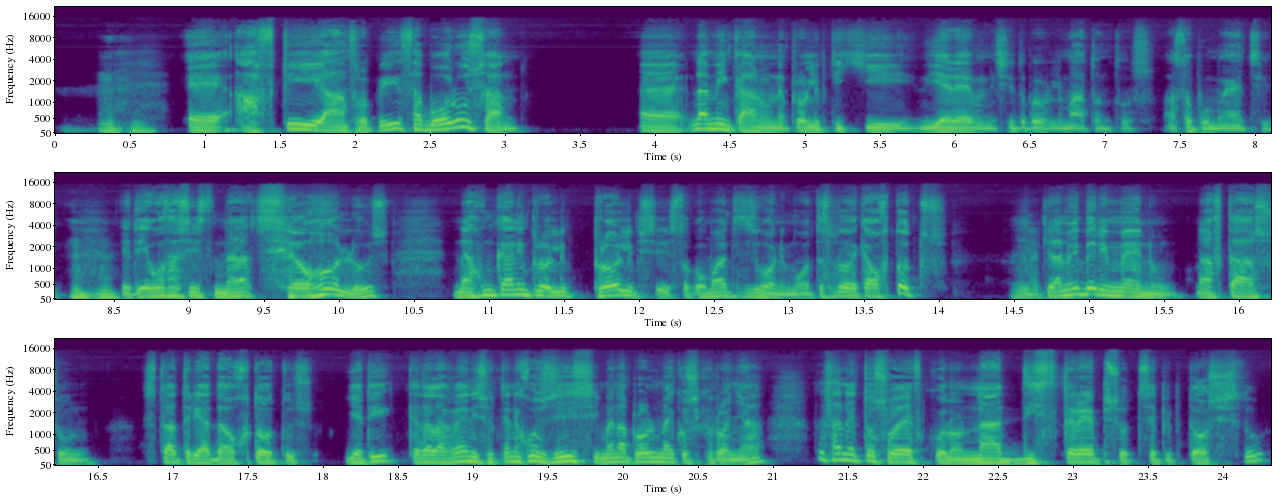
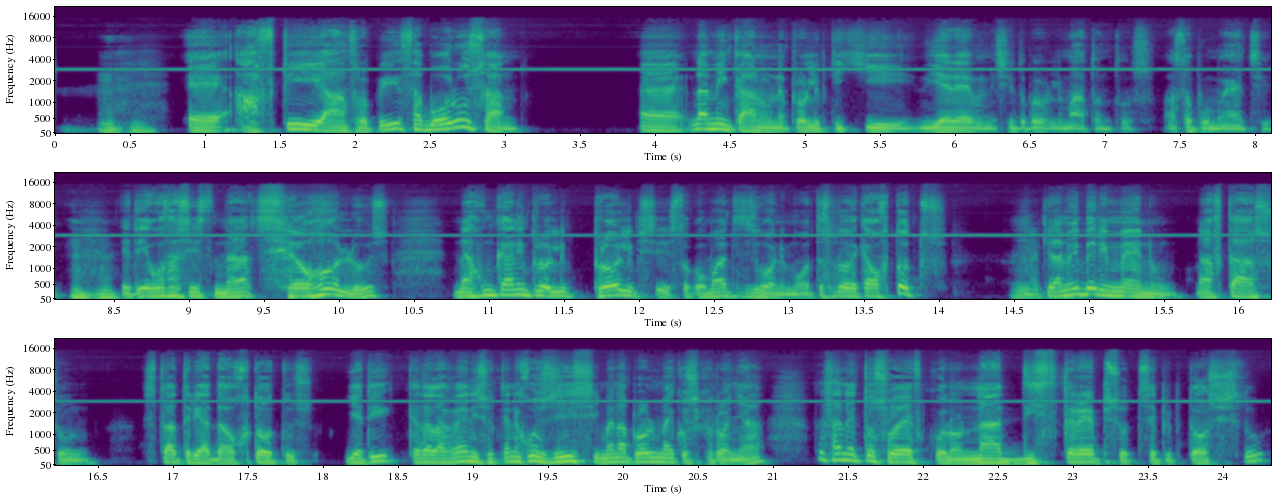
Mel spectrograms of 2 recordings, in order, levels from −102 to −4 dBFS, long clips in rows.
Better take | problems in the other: first | high-pitched whine; noticeable; throughout; 3 kHz, 15 dB below the speech

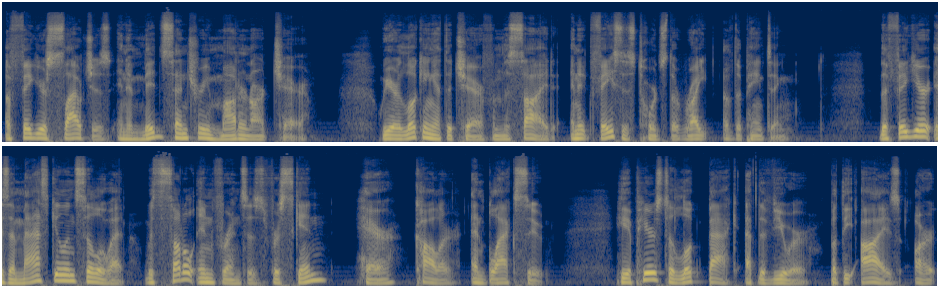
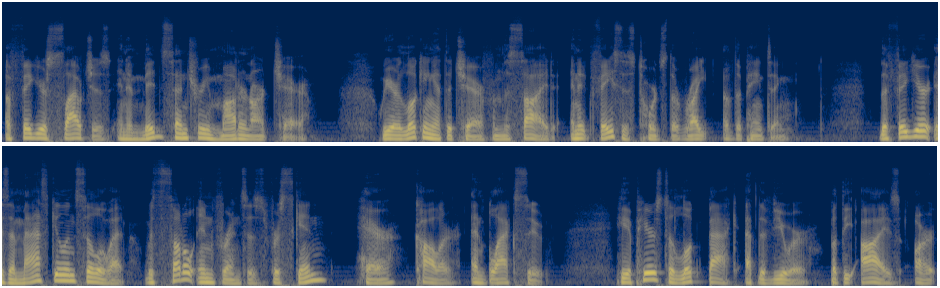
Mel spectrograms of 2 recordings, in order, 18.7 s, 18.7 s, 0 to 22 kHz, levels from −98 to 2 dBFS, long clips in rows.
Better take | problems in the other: first | muffled; very; fading above 3.5 kHz

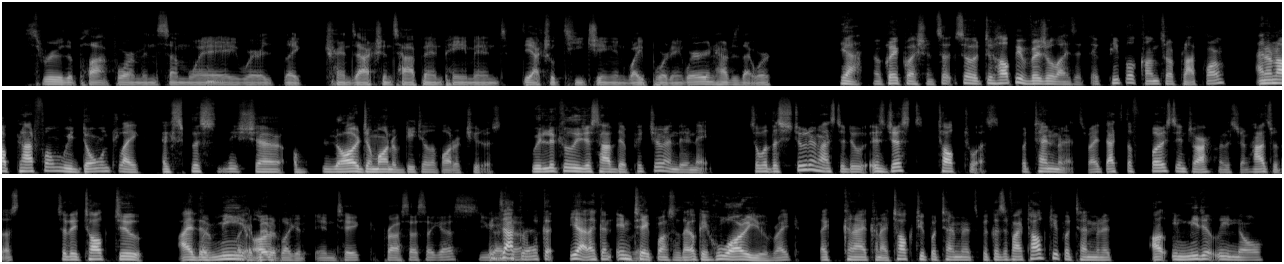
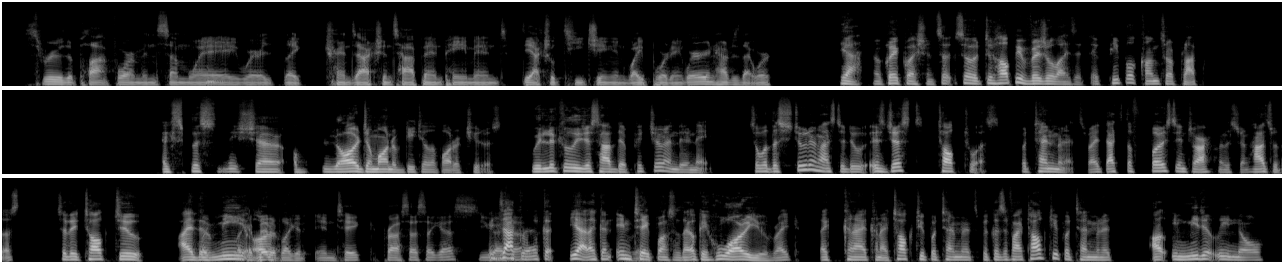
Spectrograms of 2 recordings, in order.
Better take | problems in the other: first | audio cutting out; at 12 s for 2 s

